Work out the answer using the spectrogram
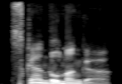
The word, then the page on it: scandalmonger: British English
